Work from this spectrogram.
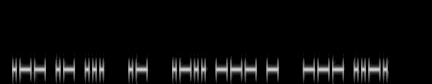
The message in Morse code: WAS A LOT OF

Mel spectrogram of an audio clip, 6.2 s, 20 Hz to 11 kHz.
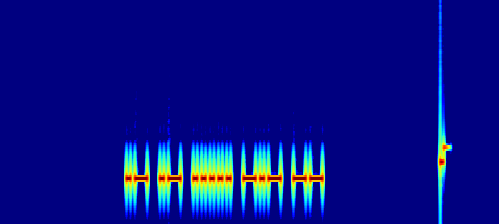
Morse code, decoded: AA5KM

